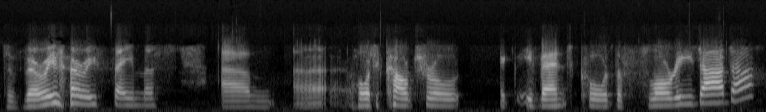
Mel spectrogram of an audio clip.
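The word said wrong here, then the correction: Floriade: I'm not pronouncing that Floriad. – Correctly. Floriad? Yeah, thank you.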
